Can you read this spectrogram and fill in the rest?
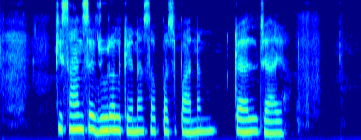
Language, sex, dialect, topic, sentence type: Maithili, female, Bajjika, agriculture, question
